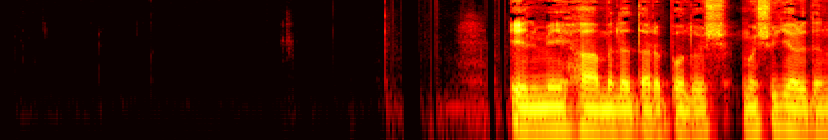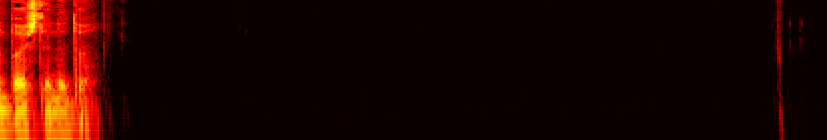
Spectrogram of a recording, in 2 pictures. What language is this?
Uyghur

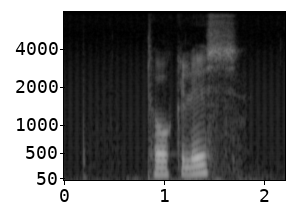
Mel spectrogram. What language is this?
Norwegian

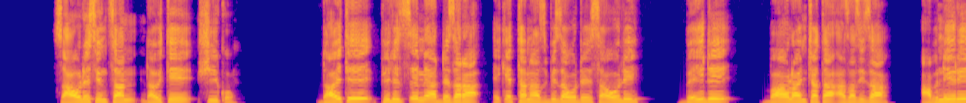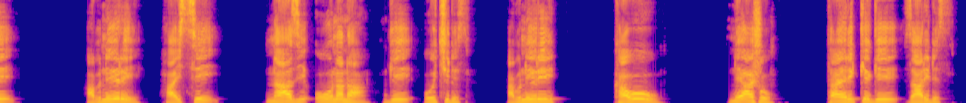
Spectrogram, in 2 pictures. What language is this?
Gamo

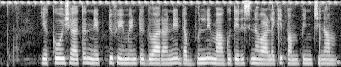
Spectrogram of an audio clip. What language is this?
Telugu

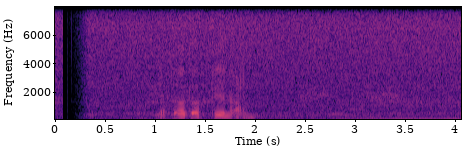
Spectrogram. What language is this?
Sinhala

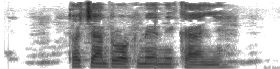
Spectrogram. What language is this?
Luo (Kenya and Tanzania)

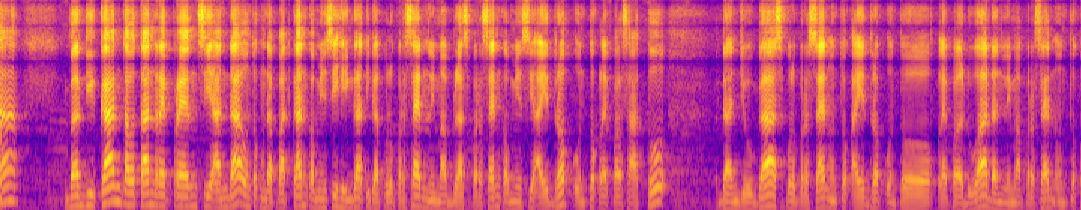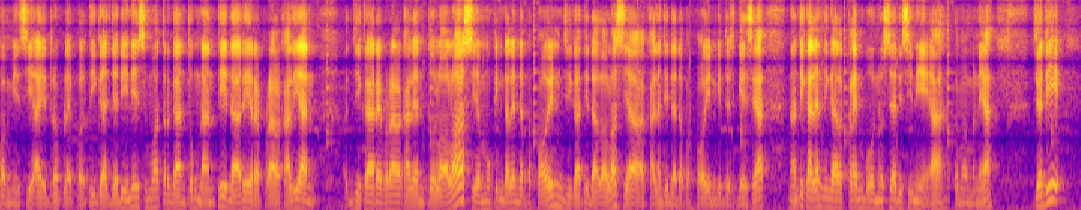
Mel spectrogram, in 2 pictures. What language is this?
Indonesian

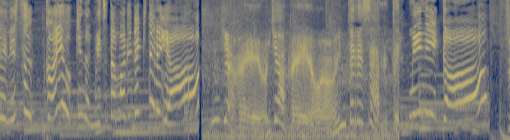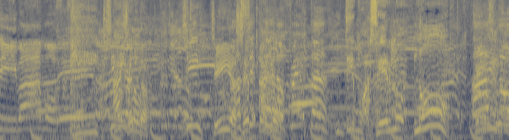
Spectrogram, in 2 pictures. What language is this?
Spanish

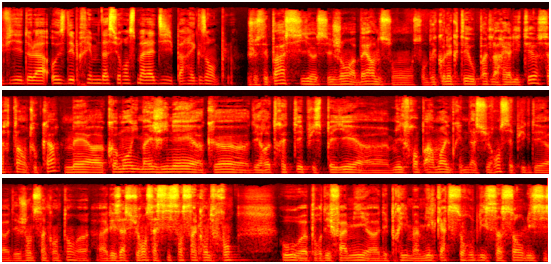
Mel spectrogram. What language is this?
French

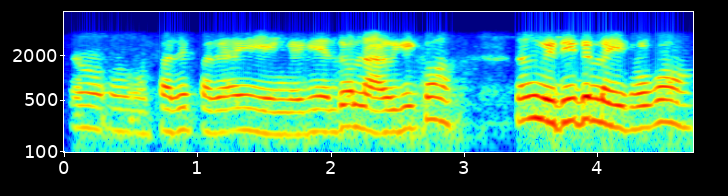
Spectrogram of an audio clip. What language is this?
Manipuri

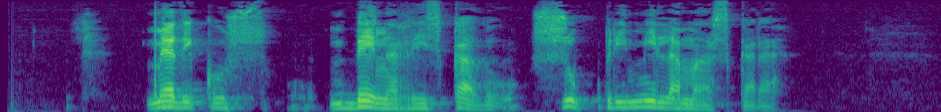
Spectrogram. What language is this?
Galician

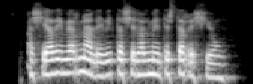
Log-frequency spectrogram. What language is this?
Galician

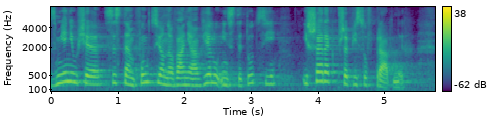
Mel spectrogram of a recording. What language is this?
Polish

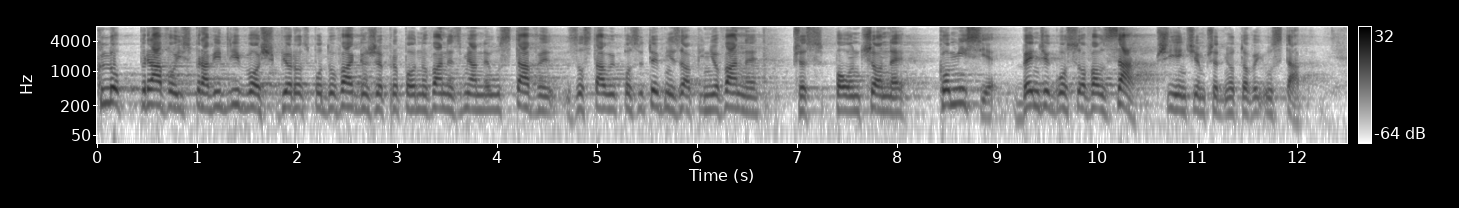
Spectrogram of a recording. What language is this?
Polish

